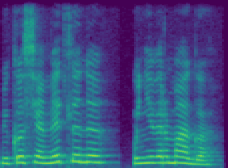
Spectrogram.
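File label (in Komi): ми кӧсъям ветлыны универмагӧ, Komi, female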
